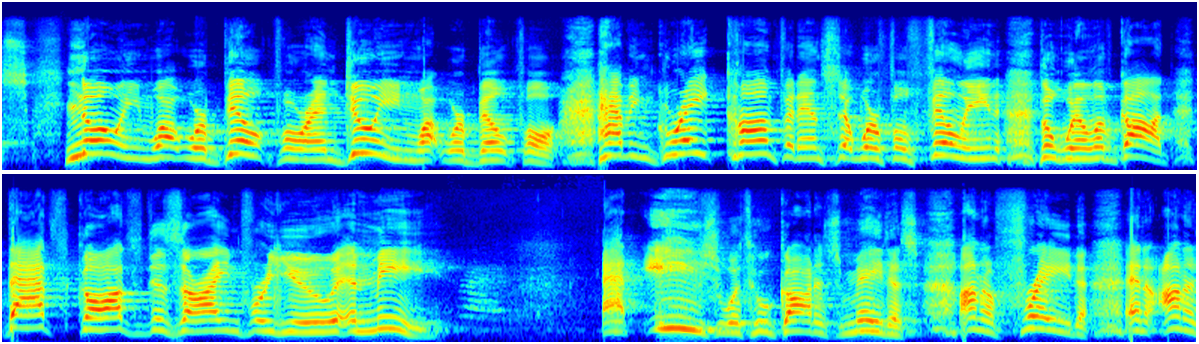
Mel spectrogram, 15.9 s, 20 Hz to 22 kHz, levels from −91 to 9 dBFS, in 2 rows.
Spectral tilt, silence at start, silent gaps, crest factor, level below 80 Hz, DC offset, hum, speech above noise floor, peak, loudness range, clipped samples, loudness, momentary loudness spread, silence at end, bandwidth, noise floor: -3 dB/octave; 0 s; none; 16 dB; -74 dBFS; under 0.1%; none; 37 dB; 0 dBFS; 5 LU; under 0.1%; -15 LUFS; 10 LU; 0 s; 15.5 kHz; -52 dBFS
